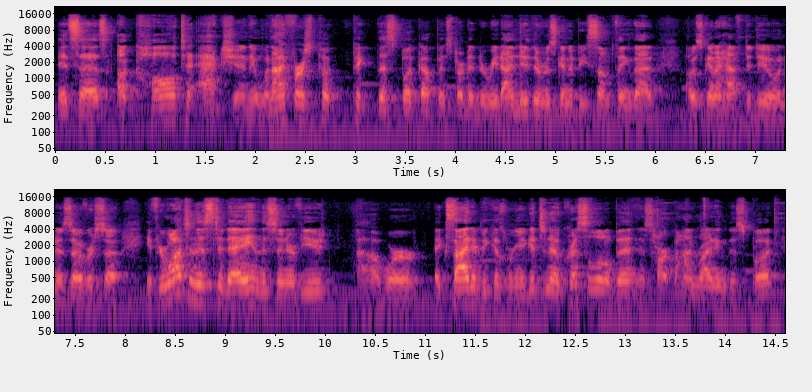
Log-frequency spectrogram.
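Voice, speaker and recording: A man's voice: medium pitch, fast, few pauses. A man interviewing an author, friendly, introducing the book and asking questions with some stumbles and repeated words.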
